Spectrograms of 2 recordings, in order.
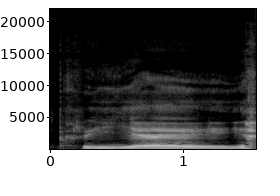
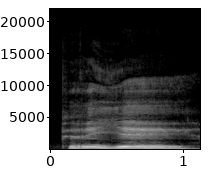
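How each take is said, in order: First: Prier slowed, mouth opened into a diphthong. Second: Prier with the ending kept small and closed; prier, no diphthong at the end; closed vowel. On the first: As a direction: show the wrong, wide prier. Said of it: "And if you open, you would get". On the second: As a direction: prier with a pure, narrow final vowel. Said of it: "the A stays almost in the same space as I". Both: Shown as a demonstration.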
